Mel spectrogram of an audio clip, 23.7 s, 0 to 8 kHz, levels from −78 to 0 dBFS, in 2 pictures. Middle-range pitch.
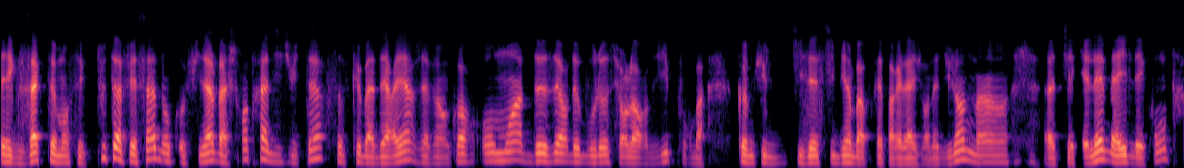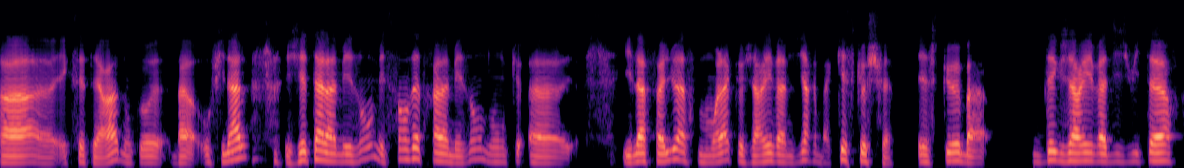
No: low, 125 Hz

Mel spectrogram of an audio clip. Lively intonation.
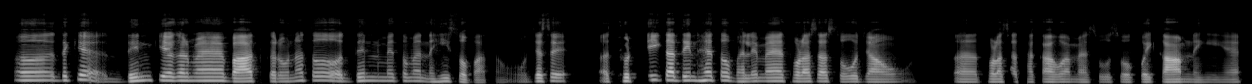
Yes: wide, 6.6 semitones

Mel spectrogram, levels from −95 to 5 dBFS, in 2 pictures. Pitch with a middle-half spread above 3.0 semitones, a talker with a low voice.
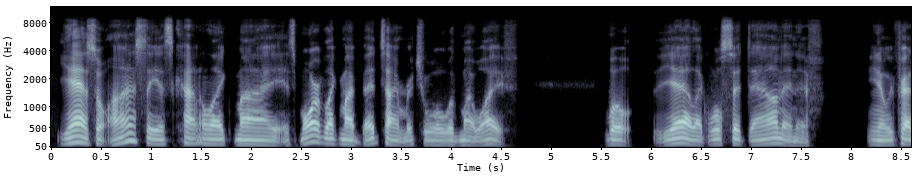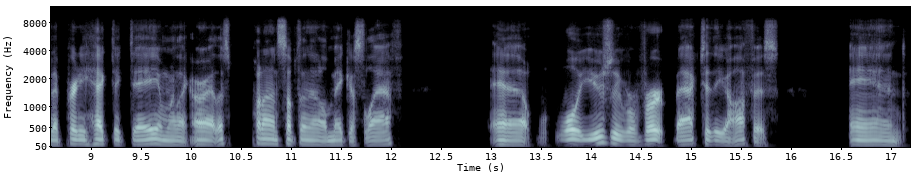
No: narrow, 2.4 semitones; low, 100 Hz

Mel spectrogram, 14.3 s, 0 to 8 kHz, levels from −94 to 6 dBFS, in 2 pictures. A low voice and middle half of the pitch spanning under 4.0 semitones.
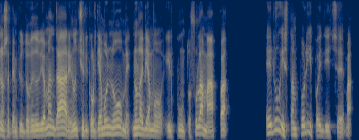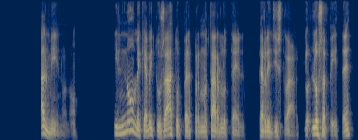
No: low, 115 Hz; wide, 5.4 semitones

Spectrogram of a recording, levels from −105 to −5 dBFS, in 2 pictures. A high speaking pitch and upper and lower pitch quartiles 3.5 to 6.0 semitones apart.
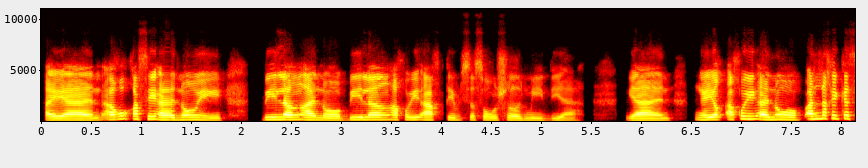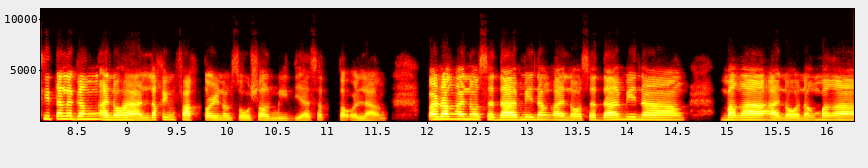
Yes: high, 205 Hz; average, 4.0 semitones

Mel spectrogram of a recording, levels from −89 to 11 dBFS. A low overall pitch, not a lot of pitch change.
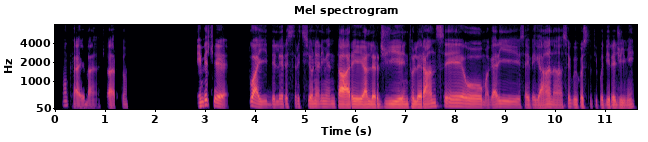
Yes: very low, 95 Hz; narrow, 1.7 semitones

